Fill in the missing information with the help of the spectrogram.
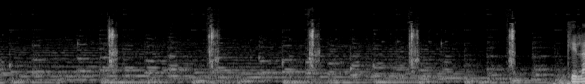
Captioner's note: FX - Clock Tick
